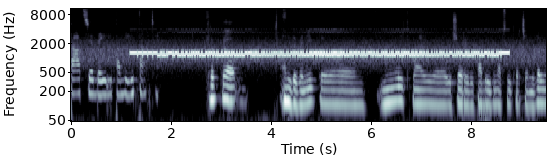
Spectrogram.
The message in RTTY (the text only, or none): BEZ WATPIENIA OKRES PREZYDENCJI FRANCUSKIEJ ZAPADNIE NAM W PAMIEC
